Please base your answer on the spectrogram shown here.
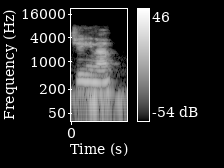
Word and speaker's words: Jeana: It is Jeana. It's pronounced Gina because, got to be different.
